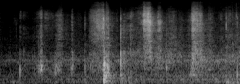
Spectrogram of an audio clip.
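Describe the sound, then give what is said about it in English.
Soft papery rustles and light slides as a tarot card is drawn from the deck, a few brief quiet scrapes and flicks in a loose row. “Let's take another card from here.”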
